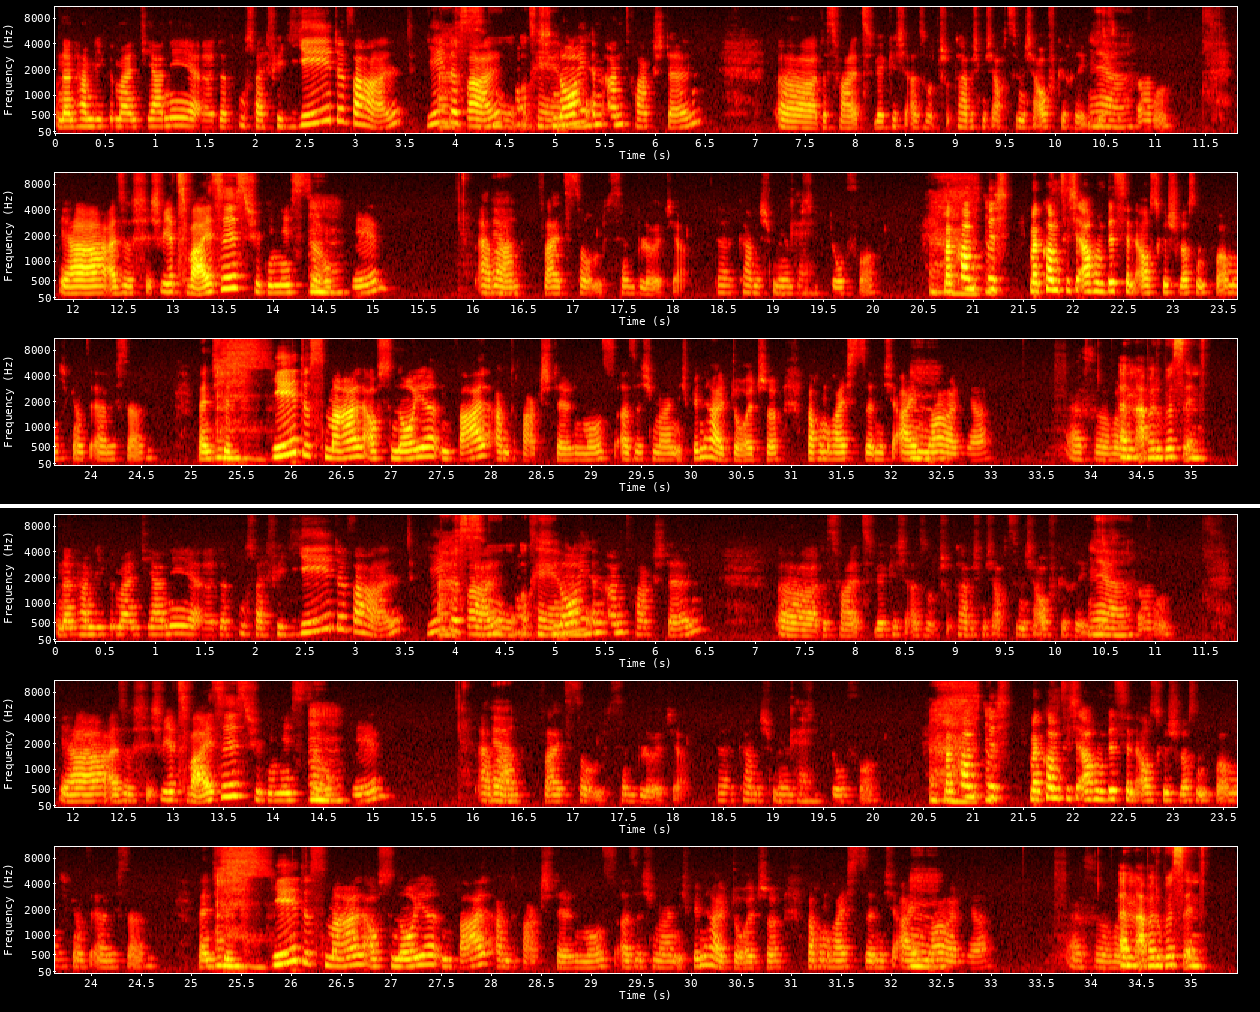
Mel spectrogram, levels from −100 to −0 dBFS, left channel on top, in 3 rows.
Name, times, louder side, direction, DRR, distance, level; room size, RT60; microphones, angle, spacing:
voice 1, 0.0-3.4 3.7-6.5 6.8-6.9 7.2-10.5 10.8-11.1 11.6-15.1 16.0-16.5 16.7-17.9 18.4-19.2 19.6-20.0 20.7-24.5 25.1-25.4 25.8-33.0 33.7-34.3, left 4 dB, 35° left, 0.5 m, -33 dB
voice 2, 3.8-5.4 10.3-10.8 14.4-14.7 15.8-16.4 19.2-19.5 20.6-21.0 25.2-25.7 32.2-32.6 33.6-33.8 34.3-35.1, right 2 dB, 20° right, 0.8 m, -35 dB
4.0 x 3.6 x 3.3 m
head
